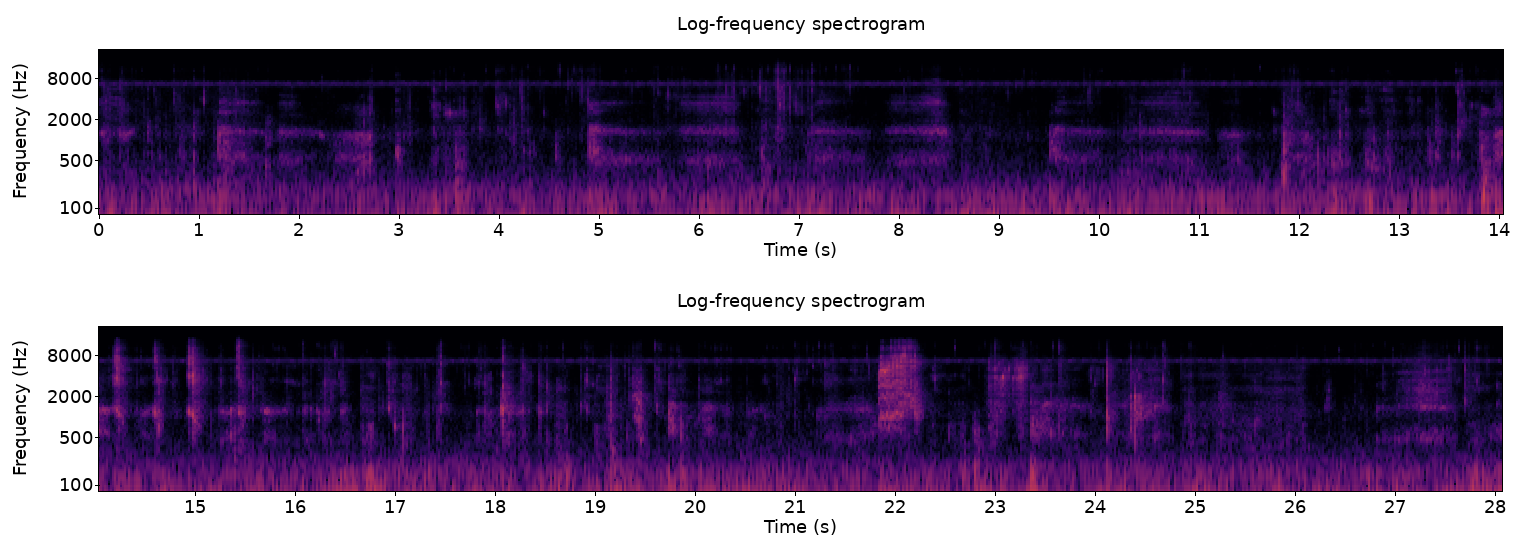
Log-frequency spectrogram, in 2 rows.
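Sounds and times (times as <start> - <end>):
person chewing: 0.0 - 7.8, 10.9 - 28.0.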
